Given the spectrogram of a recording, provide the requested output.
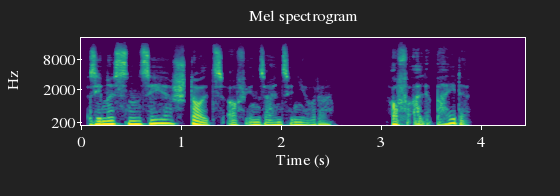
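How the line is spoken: Said softly. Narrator (German): sagte leise

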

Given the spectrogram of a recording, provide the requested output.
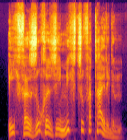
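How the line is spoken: Angry. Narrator (German): sagte wütend

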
